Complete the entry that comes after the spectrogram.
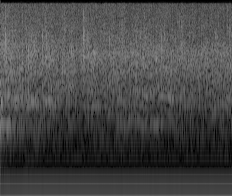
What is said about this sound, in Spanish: Mi alma un aplauso, alabanza grande al Dios Todopoderoso.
